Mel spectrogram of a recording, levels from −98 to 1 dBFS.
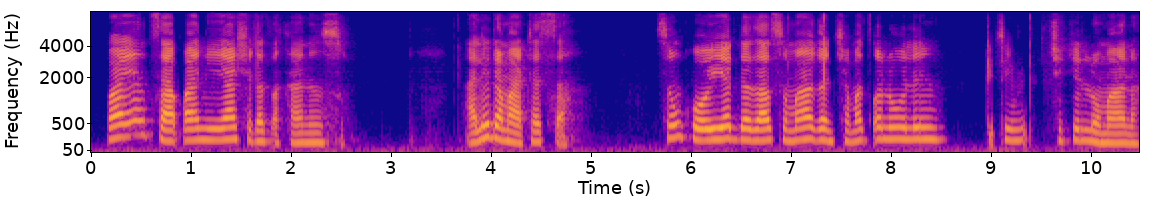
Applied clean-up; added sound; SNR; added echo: neural diffusion model UNIVERSE++.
